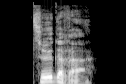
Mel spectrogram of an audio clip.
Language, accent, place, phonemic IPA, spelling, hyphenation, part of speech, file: German, Germany, Berlin, /ˈt͡søːɡəʁɐ/, Zögerer, Zö‧ge‧rer, noun, De-Zögerer.ogg
- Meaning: agent noun of zögern; procrastinator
